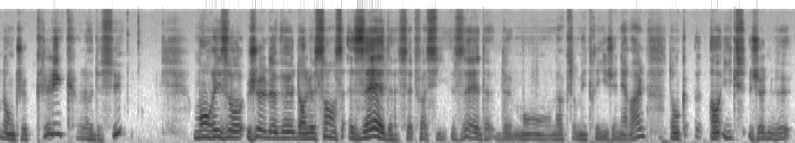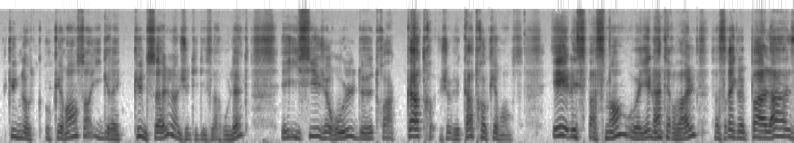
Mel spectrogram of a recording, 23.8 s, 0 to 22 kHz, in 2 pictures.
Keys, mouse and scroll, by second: 1.9 click, 11.0-11.5 scroll down 1, 13.2-14.1 scroll down 1, 16.7-17.8 scroll up 1, 17.8-19.8 scroll up 1, 19.8-21.0 drag.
